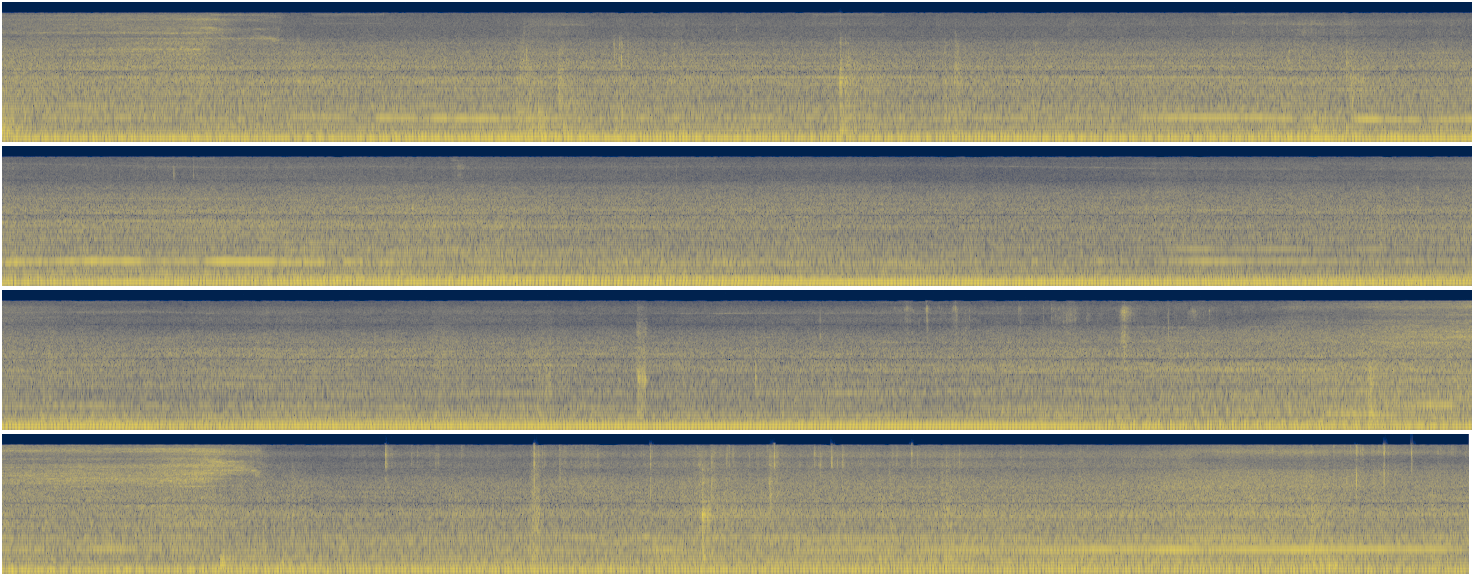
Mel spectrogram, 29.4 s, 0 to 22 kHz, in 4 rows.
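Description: Liebherr 934 long-reach excavator's diesel engine running steadily under working load, with a hydraulic pump whine that wavers up and down in pitch as the boom and bucket move. A short rushing noise comes about two-thirds of the way through.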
